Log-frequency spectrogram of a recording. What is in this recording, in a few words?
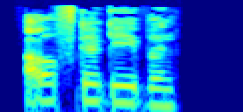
"aufgegeben", German; adjectives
